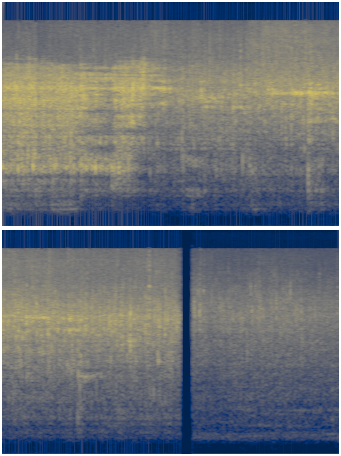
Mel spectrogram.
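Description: Raw chicken pieces sizzling as they go into hot mustard oil and fried onions in an aluminium pot, stirred with a wooden spoon. The sizzle is loudest for about the first two seconds, then settles to a quieter steady frying hiss, broken off briefly about six and a half seconds in.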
